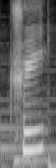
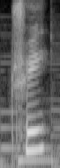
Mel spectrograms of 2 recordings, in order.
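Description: Both takes have the same delivery.

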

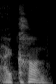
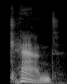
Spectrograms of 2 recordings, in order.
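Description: First: It is said with a British accent. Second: It is said with an American accent.

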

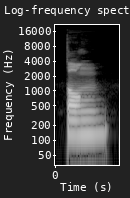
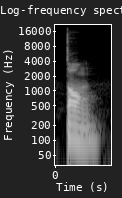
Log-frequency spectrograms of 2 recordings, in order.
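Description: First: The pitch is high and level. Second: The pitch is low and falling.

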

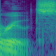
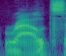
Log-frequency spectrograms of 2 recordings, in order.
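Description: First: It is said in a non-North American way. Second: It is said in a North American way.

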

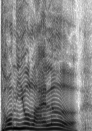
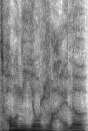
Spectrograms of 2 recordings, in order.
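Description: First: The phrase is said in a pleased, happy tone. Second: The phrase is said in an annoyed, displeased tone. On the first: Tony's arrival is welcome news. "你用第一种讲法，他就会说，哦，真的吗？Tony 带了什么好东西给你？" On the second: Tony's arrival is unwelcome. "你用第二种讲法呢？他就会说，啊，Tony 做了什么事情？你怎么讨厌他？"

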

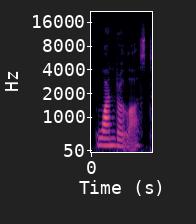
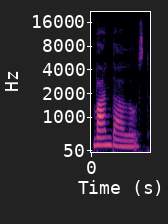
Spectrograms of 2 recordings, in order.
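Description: First: The word is pronounced the English way. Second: The word is pronounced the German way. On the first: "那英文的话呢则是Wanderlust" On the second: "德文的话呢就是像刚刚讲的Wanderlust"

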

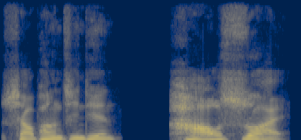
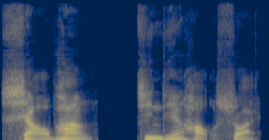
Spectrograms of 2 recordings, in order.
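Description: First: The stress is on 好帅. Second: The stress is on 小胖.

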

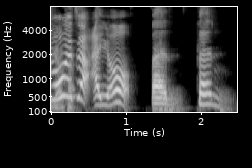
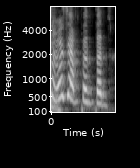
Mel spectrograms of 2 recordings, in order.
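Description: First: It is said slowly, broken into parts. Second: It is said at normal, natural speed.

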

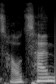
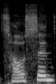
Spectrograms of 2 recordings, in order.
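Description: First: The second syllable sounds like 'can'. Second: The second syllable sounds like 'shen'. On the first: The speaker calls it wrong. "如果把它念成曹参的话，不是不可以啦，但是是一个错读" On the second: The speaker calls it right. "应该读成为曹参才是一个比较正确的读音"

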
